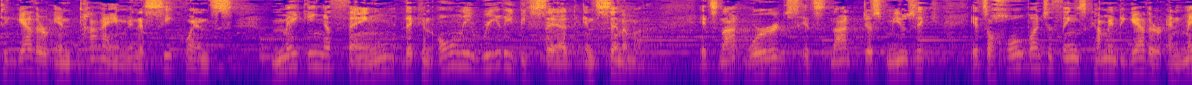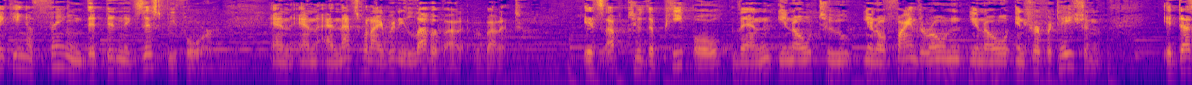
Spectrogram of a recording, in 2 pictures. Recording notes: 2006 talk at the Majestic Theatre, Boston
